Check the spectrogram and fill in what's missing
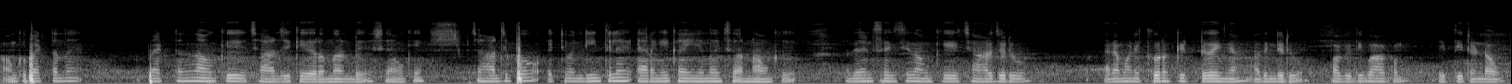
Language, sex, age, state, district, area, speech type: Malayalam, male, 18-30, Kerala, Palakkad, rural, spontaneous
